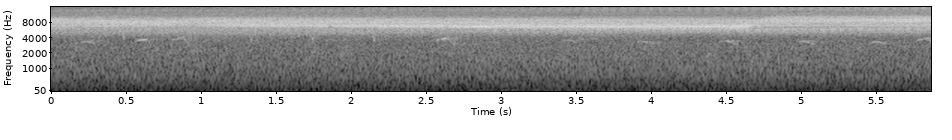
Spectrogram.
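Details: Summer cicada chorus, a steady piercing high-pitched buzz that holds without pause and shifts slightly in tone near the end, while soft brief bird chirps sound repeatedly in the background.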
